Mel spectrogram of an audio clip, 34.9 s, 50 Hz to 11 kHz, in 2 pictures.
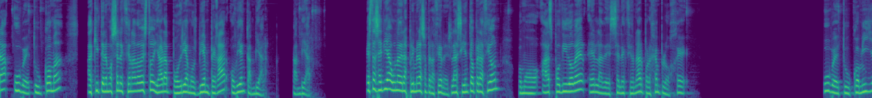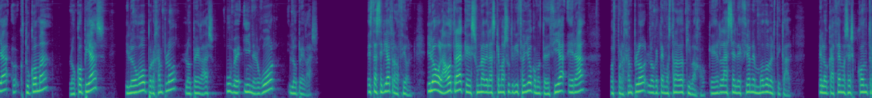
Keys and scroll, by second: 0.0-1.2 typing, 4.6-6.9 typing, 9.6-10.1 typing, 11.3-14.2 typing, 16.2-17.5 typing, 18.8-23.2 typing, 26.4 j, 28.5 shift+i, 29.0 Return, 29.3 Return, 29.5-31.8 typing, 29.7 Escape, 34.6 ctrl+v.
